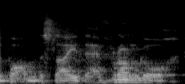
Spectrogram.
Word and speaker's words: Fron Goch: name, which is called Fron Goch, which you can see on the bottom of the slide there, Fron Goch. It's spelled with an F, but an F in our language is a V sound.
